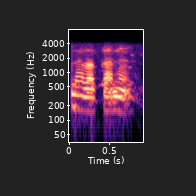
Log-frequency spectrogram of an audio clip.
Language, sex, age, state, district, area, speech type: Bodo, female, 45-60, Assam, Chirang, rural, conversation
